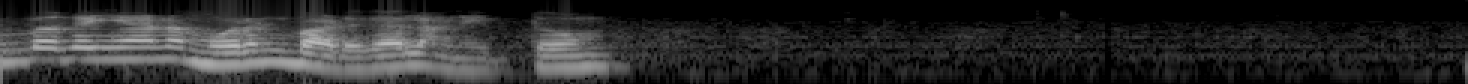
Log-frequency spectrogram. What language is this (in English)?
Tamil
